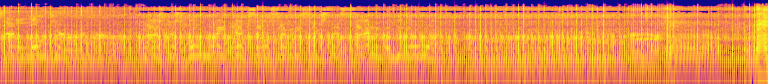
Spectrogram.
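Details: Homelite chainsaw with a stock chain idles cleanly with a steady, buzzy two-stroke drone at an even pitch, without surging or stumbling.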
